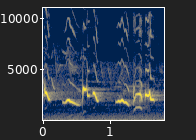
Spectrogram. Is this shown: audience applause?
no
